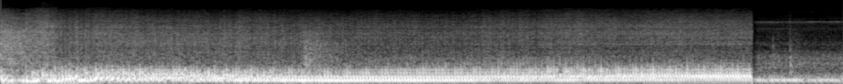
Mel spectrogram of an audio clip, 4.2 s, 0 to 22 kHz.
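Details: Nissan 370z, first start after replacing the spark plugs and refitting the coil packs: engine catches and settles into a steady, even low hum with constant pitch, then drops off sharply near the end.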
